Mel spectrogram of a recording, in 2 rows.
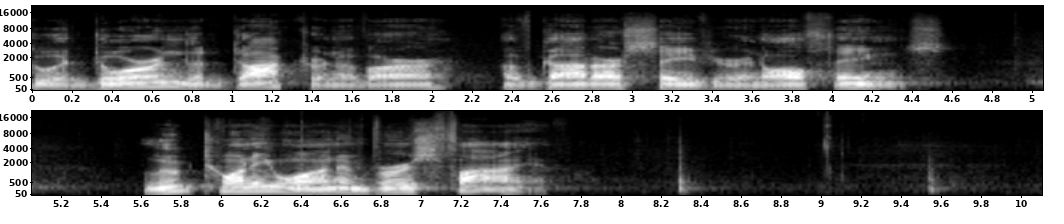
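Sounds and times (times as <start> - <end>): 
speech: 0.0 - 4.6, 5.6 - 7.7
bible pages turning: 8.9 - 9.4.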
